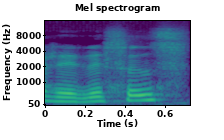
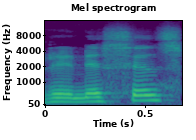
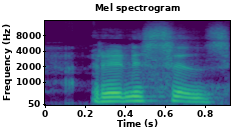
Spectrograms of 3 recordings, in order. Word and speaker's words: Renaissance: तो सबसे पहले है रिनेसेंस था क्या रिनेसेंस सबसे पहले 1500 से लेकर 1600 60 तक के पीरियड को रिनेसेंस कहा गया है इसको आप रिनेसेंस प्रोनाउंस करेंगे इट्स नॉट रेनेसा रिनेसेंस है ये और इसकी एक स्पेलिंग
